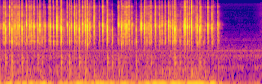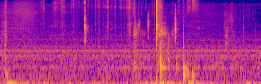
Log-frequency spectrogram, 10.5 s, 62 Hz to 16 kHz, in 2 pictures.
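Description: Fingertips type rapidly on a Matrix 2.0 OG tenkeyless mechanical keyboard with a cyan anodized aluminium case, lubed vintage MX Brown switches and cream plastic keycaps, resting on a deskmat. A dense run of bright, crisp key clacks over a low thump lasts about four seconds, then thins to a few sparse, quieter keystrokes.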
